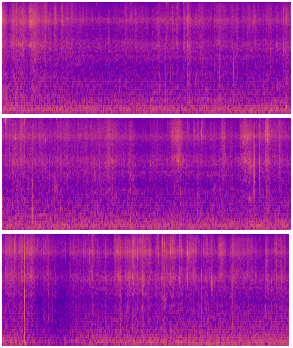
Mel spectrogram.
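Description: Dogs' paws scuffling and crunching on crusty snow, a steady run of small scattered clicks and scrapes as two dogs move about and play.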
